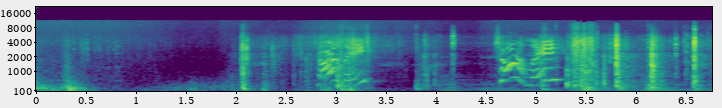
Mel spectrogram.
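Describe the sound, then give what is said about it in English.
A stuck door being forced: heavy thuds and rattling jolts come in uneven bursts, fairly loud, with strained voices sounding between the shoves. “my door is stuck.”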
